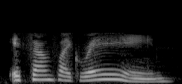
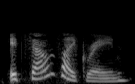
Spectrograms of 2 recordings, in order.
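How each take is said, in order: First: The stress falls on rain. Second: The stress falls on sounds.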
